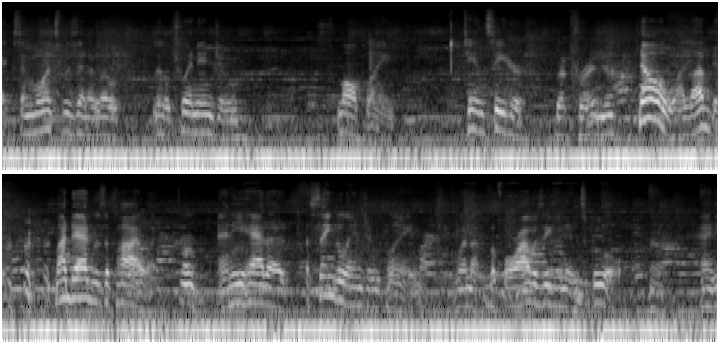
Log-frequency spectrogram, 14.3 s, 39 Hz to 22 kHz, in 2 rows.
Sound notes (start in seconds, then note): 7.0 laughs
